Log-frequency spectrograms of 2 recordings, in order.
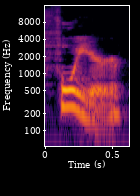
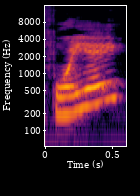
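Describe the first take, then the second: First: Foyer is said in the American pronunciation. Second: Foyer is said in the European pronunciation. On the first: "over here in the States, it's common to say like foyer" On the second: "it's more common in Europe to say like the foyer"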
